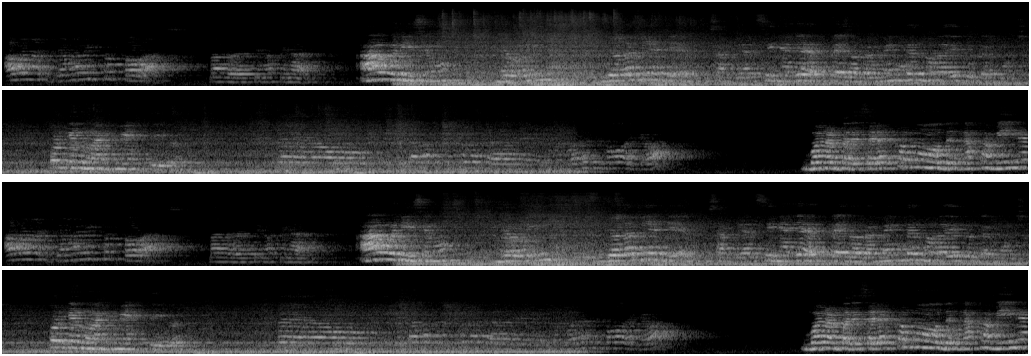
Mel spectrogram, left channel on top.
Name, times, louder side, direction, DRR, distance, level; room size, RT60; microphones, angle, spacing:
voice 1, 0.0-1.8 2.1-3.2 5.0-5.3 8.9-9.1 10.7-11.0 13.0-17.0, left 1 dB, 10° right, -8 dB, 0.4 m, -37 dB
voice 2, 3.6-4.5 4.9-5.5 5.9-10.1 10.7-12.1 18.3-20.5, right 1 dB, 30° right, -11 dB, 1.4 m, -28 dB
sound 1, 3.9-16.0, equal, 75° left, 0.4 m, -35 dB
3.1 x 2.6 x 2.3 m, 1.1 s
head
